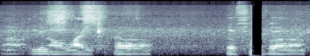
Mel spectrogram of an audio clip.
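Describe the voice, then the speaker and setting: A man's voice: on the low side, takes it slowly. A man talking casually to his own microphone in a loose, hesitant monologue, full of fillers and restarts. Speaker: vlogger. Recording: steady background noise.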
